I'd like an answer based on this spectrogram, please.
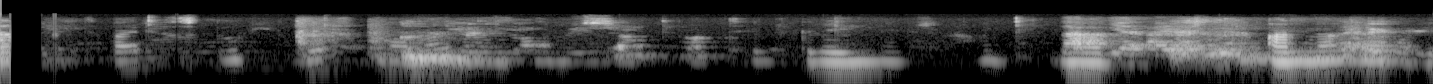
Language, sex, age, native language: Icelandic, female, 12, Icelandic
